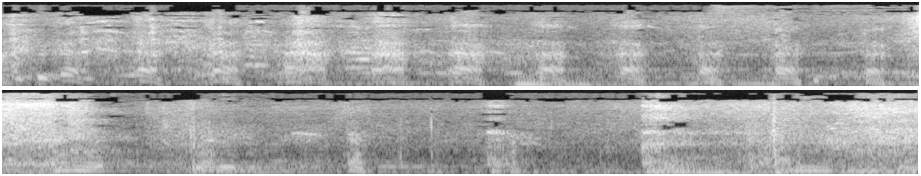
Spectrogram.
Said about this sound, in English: You have to try to fart that loud. I know. The second one especially. The second one, we got some leftovers. The first one, that's not like just by accident. That's a purposeful.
